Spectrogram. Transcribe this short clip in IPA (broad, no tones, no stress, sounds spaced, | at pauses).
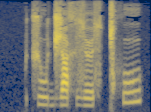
t͡ʃ u d͡ʒ a x z ø s ǀʰ u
